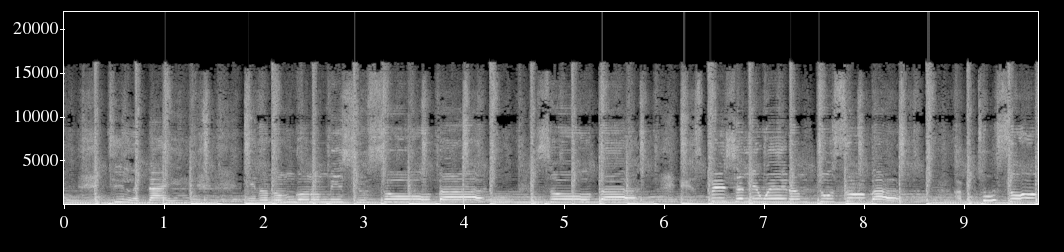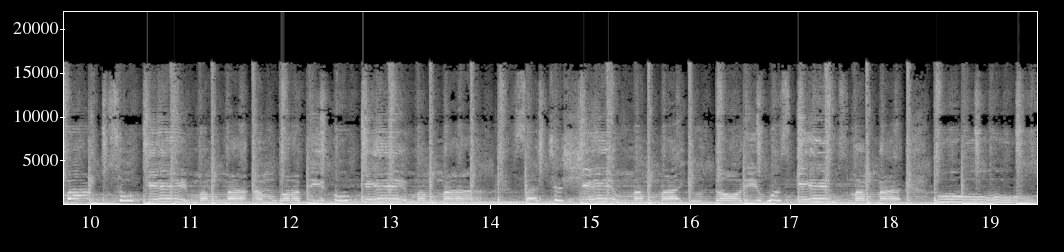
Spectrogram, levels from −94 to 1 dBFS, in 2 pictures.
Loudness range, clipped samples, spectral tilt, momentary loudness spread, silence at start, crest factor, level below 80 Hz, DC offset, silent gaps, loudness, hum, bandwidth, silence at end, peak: 1 LU; under 0.1%; -4.5 dB/octave; 5 LU; 0 s; 12 dB; -14 dBFS; 0.2%; none; -13 LUFS; none; 16.5 kHz; 0 s; 0 dBFS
